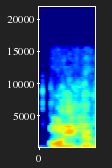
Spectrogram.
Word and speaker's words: Euler: cuerpo Celeste cuerpos vibrantes Euler oiler se pronuncia y por ahí sale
